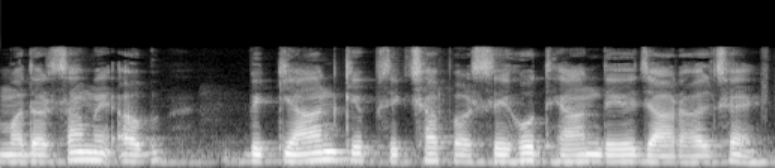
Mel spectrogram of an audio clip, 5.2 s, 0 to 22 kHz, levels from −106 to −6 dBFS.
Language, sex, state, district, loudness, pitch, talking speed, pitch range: Angika, male, Bihar, Bhagalpur, -17 LUFS, 120 Hz, 160 wpm, 115-130 Hz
